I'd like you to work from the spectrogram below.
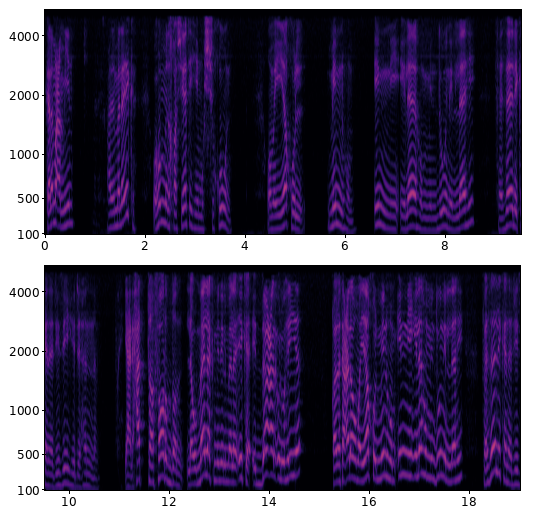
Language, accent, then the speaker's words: Arabic; Egypt; فانا عايز اوصل له ان انت صيني وانا مصري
